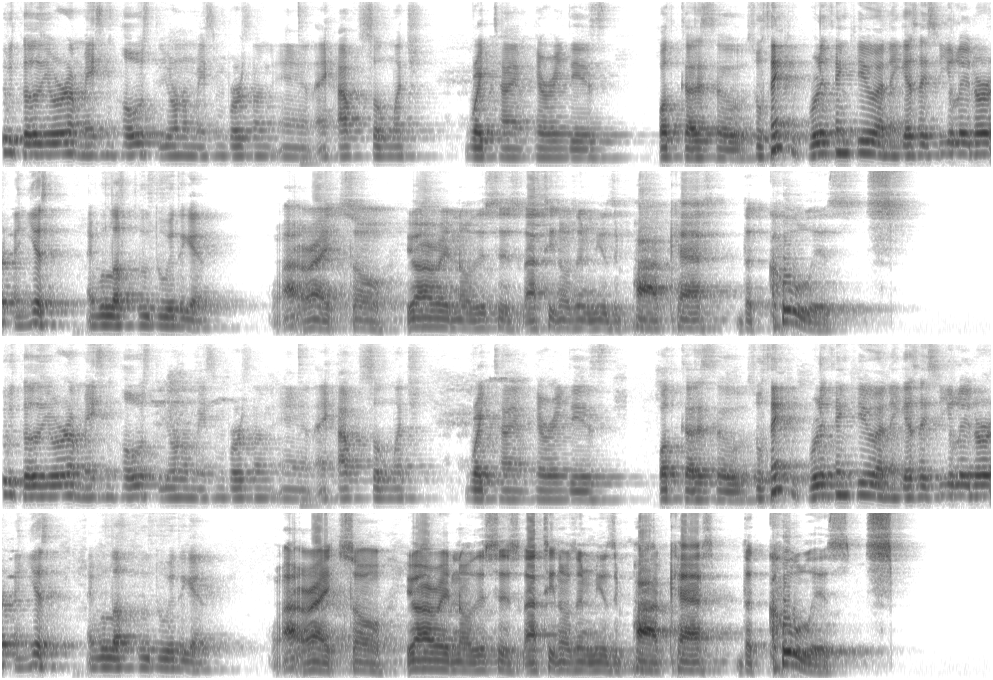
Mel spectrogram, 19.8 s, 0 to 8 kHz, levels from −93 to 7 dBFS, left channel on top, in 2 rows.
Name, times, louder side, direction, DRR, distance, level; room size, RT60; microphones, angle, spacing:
voice 1, 0.0-4.0 4.6-5.9 6.6-10.3 10.7-11.9, left 1 dB, 20° left, 1.3 m, -28 dB
voice 2, 12.6-18.8, right 6 dB, 70° right, 0.6 m, -26 dB
20.0 x 10.5 x 4.6 m
head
